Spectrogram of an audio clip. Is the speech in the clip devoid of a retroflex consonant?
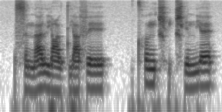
yes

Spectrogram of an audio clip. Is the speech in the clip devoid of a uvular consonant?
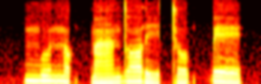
yes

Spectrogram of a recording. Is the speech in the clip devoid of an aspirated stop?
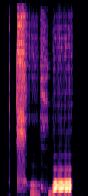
no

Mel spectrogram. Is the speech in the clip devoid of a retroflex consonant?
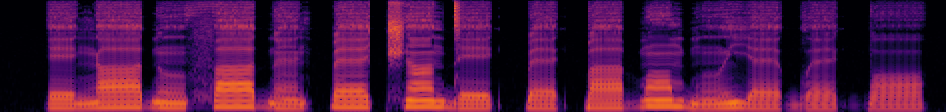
yes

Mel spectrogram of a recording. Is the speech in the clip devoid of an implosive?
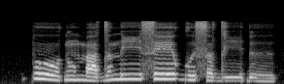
no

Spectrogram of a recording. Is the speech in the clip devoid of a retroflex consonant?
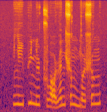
no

